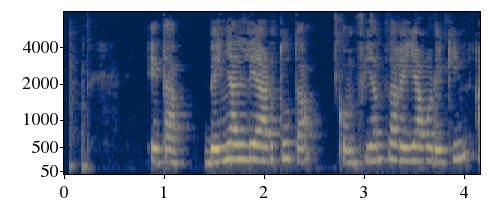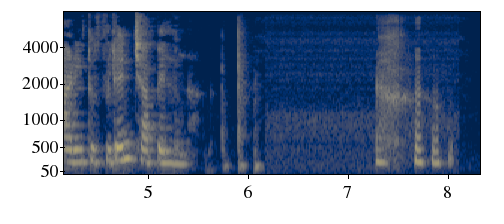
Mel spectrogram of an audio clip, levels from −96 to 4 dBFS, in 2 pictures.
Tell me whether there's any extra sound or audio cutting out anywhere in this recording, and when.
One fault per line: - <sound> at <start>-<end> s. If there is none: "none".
- laugh at 7.3-8.1 s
